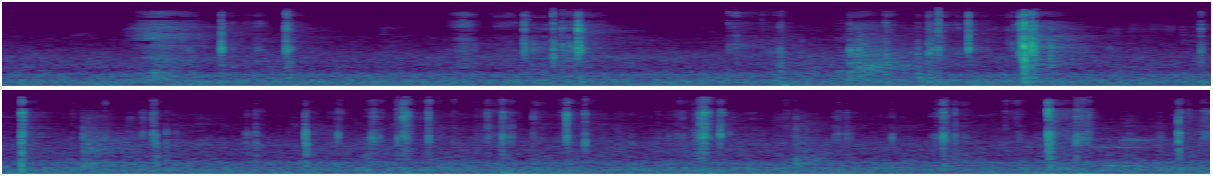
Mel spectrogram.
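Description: Silicone bubbles of a three-bubble pop-it fidget spinner being pressed in and popping through, giving a string of irregular sharp clicks, the loudest about five seconds in.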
